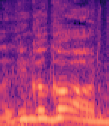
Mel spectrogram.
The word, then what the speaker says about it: Vingegaard: Vingegaard. – Oui, tout à fait. Vingegaard.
